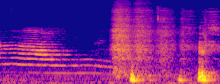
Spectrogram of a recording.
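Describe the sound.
A cat meows once, a drawn-out tonal cry, followed by a few brief, soft noisy bursts. Quiet overall.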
